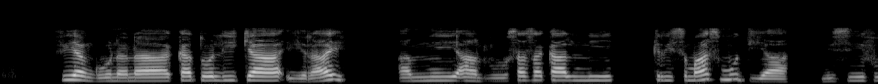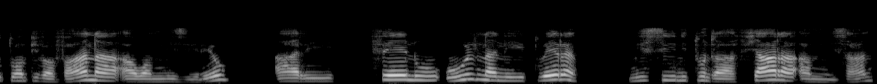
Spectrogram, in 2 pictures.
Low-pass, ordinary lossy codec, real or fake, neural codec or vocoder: 5.4 kHz; AAC, 48 kbps; real; none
